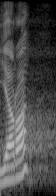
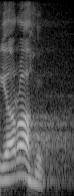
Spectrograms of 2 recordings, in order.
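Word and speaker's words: يره: Wa man ya'mal mithqala dzarratin syarran yarah. Kalau diberhentikan bacanya yarah, tapi kalau dibaca langsung yarahu.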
